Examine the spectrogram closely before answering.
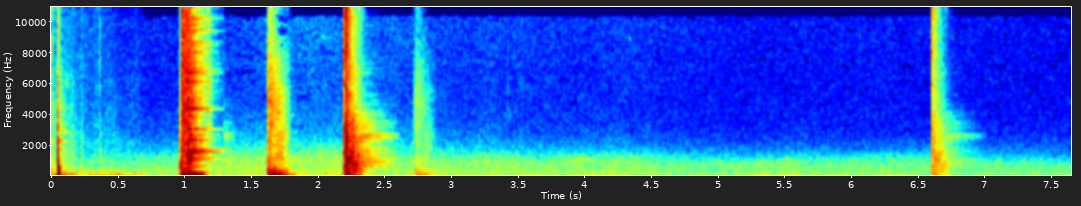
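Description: A football thumps as it bounces on the ground.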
